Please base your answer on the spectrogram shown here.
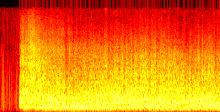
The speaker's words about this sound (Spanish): Todos brincaron. Y esa no fue una explosión muy fuerte.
